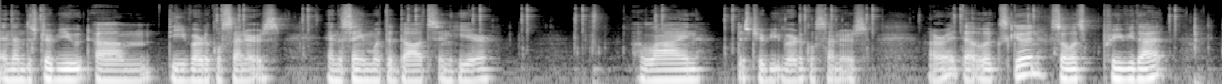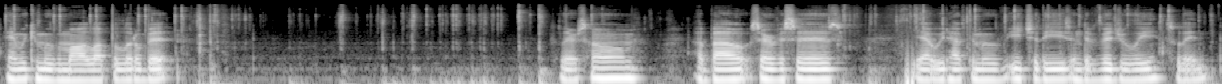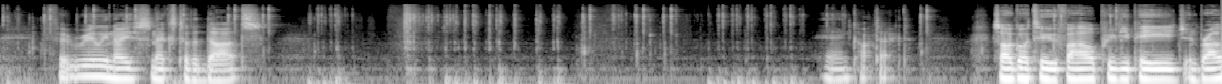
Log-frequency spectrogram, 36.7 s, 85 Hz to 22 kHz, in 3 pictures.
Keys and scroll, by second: 15.1 shift+Up, 16.1 shift+Down, 16.5 shift+Up, 20.9 Down, 22.6 Down, 26.0 Down, 27.5 Down, 29.0 super+z, 31.5 Down, 32.7 Up.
